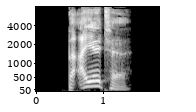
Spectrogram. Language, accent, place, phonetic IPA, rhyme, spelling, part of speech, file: German, Germany, Berlin, [bəˈʔaɪ̯ltə], -aɪ̯ltə, beeilte, verb, De-beeilte.ogg
- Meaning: inflection of beeilen: 1. first/third-person singular preterite 2. first/third-person singular subjunctive II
